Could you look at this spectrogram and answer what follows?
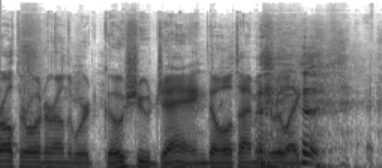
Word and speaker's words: gochujang: I mean, it's going to be gochujang, right?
